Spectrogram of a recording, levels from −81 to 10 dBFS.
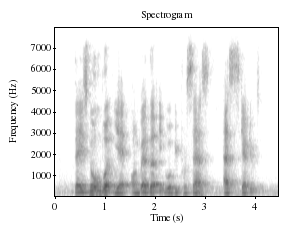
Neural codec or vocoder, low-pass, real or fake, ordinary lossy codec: none; 7.2 kHz; real; Opus, 32 kbps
